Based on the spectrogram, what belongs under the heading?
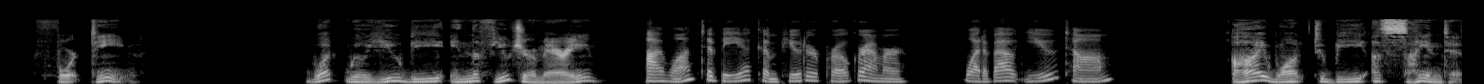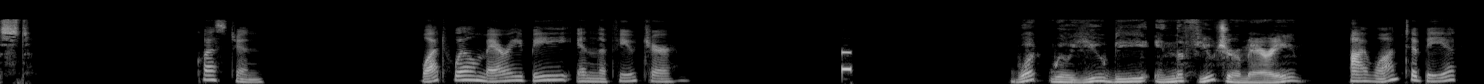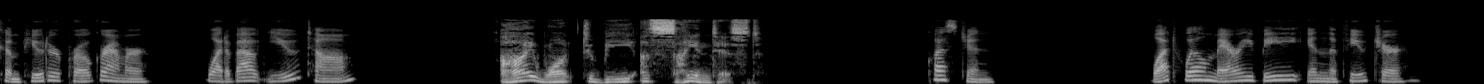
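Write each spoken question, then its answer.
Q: What will Mary be in the future?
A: A computer programmer.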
